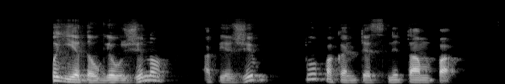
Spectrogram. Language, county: Lithuanian, Telšiai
